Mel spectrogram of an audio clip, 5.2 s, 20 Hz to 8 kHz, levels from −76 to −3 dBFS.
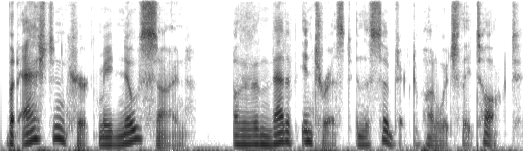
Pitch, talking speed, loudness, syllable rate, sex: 120 Hz, 205 wpm, -21 LUFS, 5.4 syllables/s, male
